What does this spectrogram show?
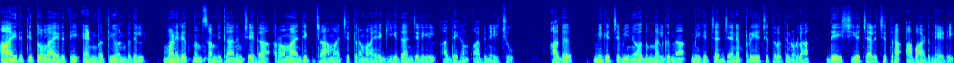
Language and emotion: Malayalam, neutral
